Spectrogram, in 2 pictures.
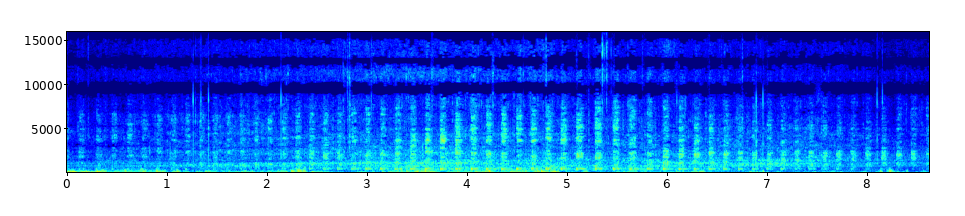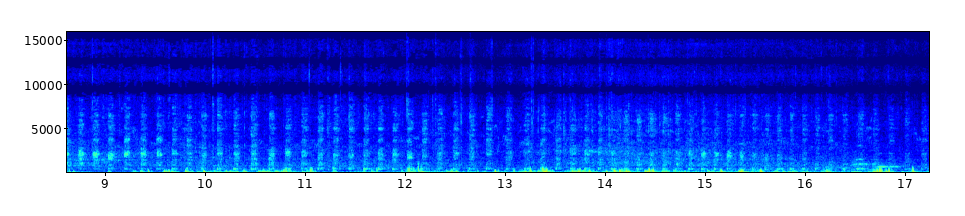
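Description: G-scale Bachmann Big Hauler 4-6-0 model steam locomotive running along outdoor garden track, its electric motor and gears whirring with a rapid, even clicking. Irregular low rumbling sits underneath, and there is a thump at the very start.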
